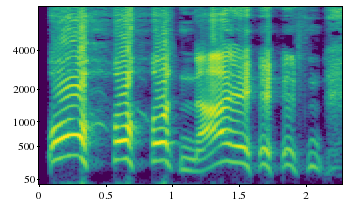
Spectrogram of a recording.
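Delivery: laughing through the words, high and loud. A narrator's reading. Herr Bernheimer laughing at the boys. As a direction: laugh it out amused. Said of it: "lacht Herr Bernheimer".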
